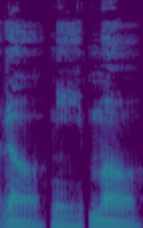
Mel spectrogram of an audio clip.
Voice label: "ronimo", concat syllables; Affixing experiment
